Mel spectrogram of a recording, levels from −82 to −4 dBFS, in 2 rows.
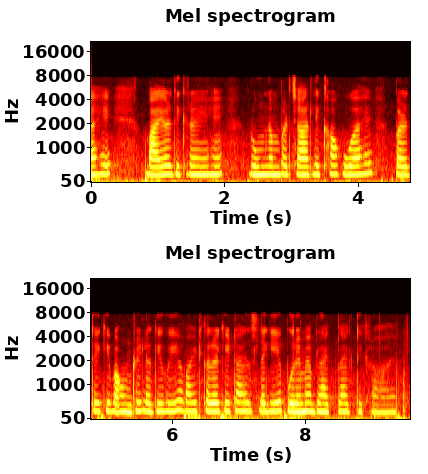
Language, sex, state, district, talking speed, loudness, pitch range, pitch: Hindi, female, Uttar Pradesh, Budaun, 190 wpm, -17 LUFS, 230-245 Hz, 235 Hz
